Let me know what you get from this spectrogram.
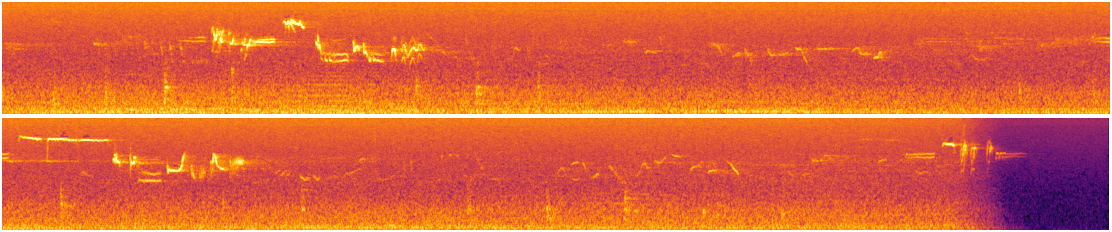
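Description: Faint outdoor ambience: a steady low rumble with scattered bird chirps and twitters in a few short runs, cutting to silence near the end.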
